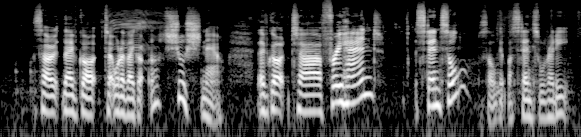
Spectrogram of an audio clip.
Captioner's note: buzz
